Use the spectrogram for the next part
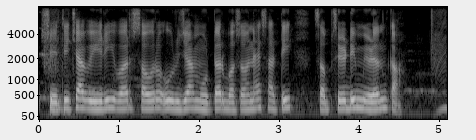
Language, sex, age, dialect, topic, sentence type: Marathi, male, 18-24, Varhadi, agriculture, question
